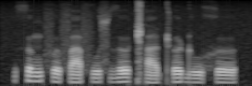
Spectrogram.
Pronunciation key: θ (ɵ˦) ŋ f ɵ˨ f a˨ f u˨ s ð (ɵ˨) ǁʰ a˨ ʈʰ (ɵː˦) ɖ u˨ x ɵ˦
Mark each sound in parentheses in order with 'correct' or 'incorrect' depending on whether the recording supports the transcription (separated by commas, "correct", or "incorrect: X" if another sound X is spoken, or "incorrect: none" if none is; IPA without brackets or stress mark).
correct, incorrect: ɵ˦, incorrect: ɵ˦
